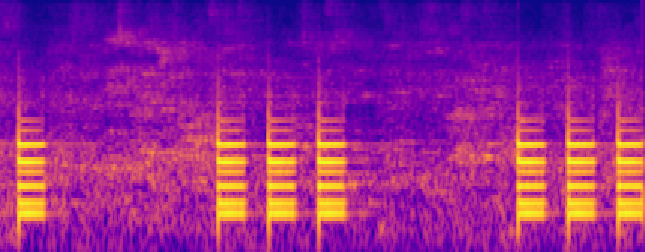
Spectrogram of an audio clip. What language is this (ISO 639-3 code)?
est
